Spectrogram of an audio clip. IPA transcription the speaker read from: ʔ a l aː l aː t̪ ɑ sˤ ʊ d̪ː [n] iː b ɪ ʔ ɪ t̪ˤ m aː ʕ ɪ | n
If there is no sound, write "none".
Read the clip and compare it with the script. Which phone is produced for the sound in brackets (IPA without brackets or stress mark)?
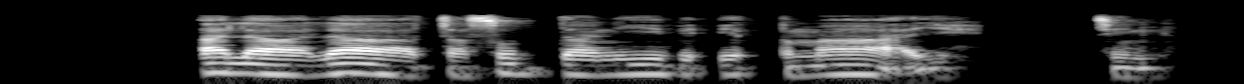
n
